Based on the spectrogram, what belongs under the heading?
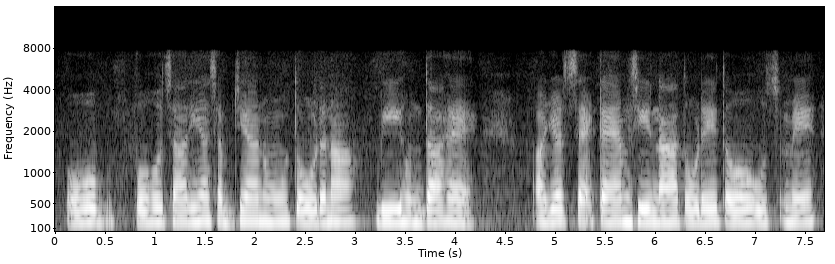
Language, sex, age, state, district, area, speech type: Punjabi, female, 30-45, Punjab, Rupnagar, rural, spontaneous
